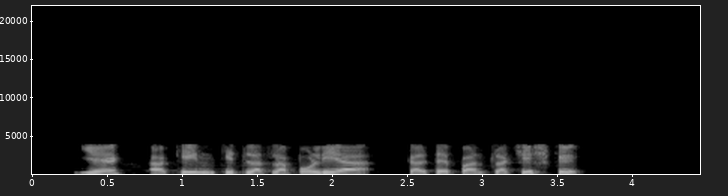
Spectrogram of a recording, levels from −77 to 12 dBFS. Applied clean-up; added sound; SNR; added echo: none; none; none; none.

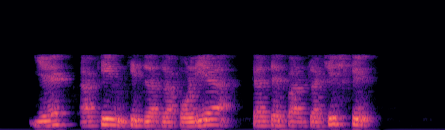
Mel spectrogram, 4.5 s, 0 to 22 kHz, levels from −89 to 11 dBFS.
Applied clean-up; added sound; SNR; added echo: none; none; none; reverberation time 0.2 s.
